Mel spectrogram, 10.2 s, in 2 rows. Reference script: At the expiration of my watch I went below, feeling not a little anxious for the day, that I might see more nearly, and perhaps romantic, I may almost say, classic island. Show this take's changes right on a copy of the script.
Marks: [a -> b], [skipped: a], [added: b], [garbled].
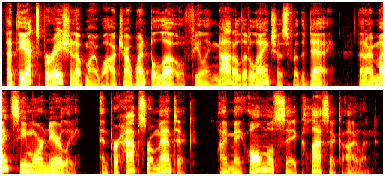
At the expiration of my watch I went below, feeling not a little anxious for the day, that I might see more nearly, and perhaps romantic, I may almost say, classic island.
